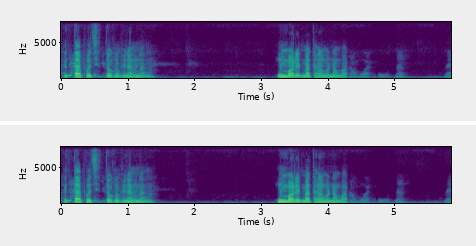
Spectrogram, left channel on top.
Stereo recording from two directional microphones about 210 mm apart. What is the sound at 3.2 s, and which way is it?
A man's voice, 25° right (ahead or behind).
